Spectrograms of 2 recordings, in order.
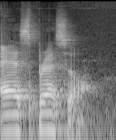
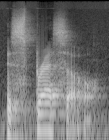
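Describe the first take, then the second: First: The first vowel is a full, unreduced vowel. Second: The first vowel is a quick, reduced schwa. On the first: The speaker calls it wrong. "We don't say espresso" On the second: The speaker calls it right. "That same schwa sound"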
